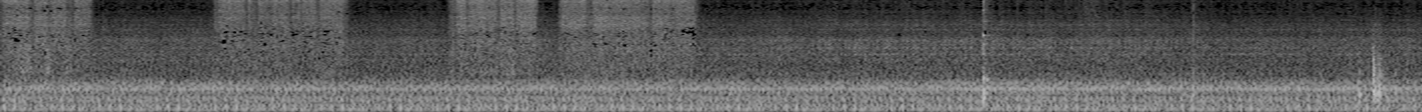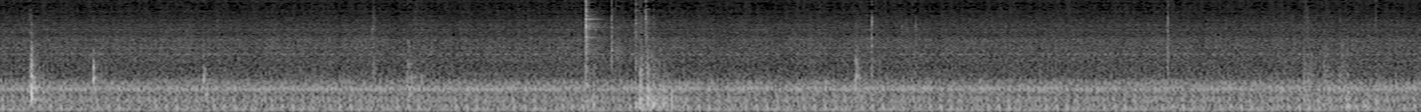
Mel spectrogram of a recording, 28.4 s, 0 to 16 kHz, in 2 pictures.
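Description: Aerosol engine conditioner hissing out through its straw in three short bursts over the first several seconds, sprayed into the spark plug holes of a K6A engine. A steady hum runs underneath, and later a few scattered clicks and knocks come from parts being handled on top of the engine.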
